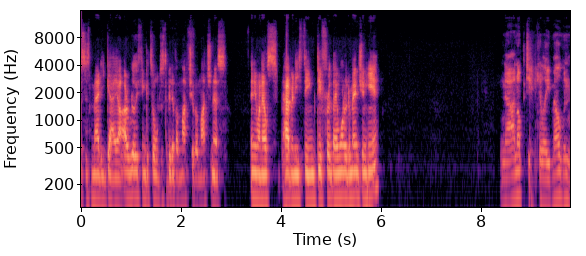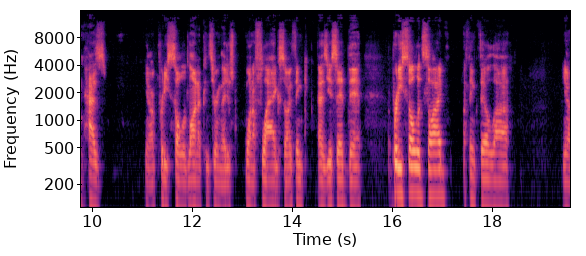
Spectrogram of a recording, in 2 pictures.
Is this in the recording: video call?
yes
